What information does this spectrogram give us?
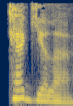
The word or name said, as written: tegula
